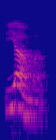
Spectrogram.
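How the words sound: The ll is said like an i sound. "essa seria a pronúncia que eu adoto"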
